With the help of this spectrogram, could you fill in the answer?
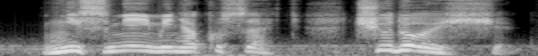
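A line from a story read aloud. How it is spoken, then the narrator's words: Screaming. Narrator (Russian): кричала она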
